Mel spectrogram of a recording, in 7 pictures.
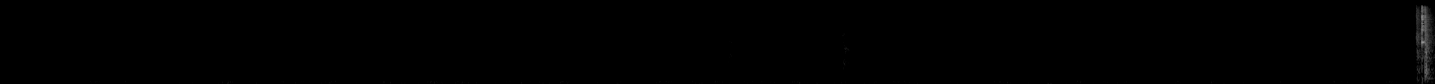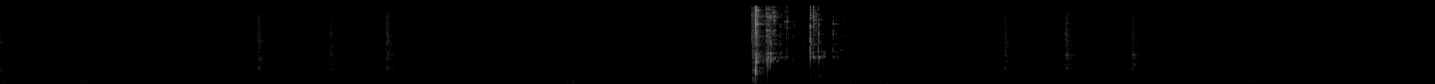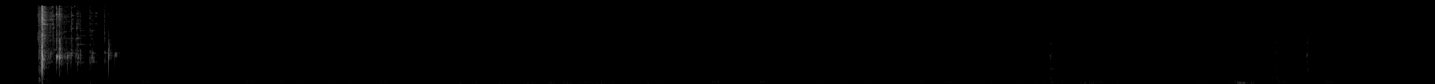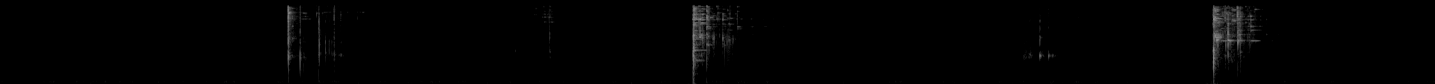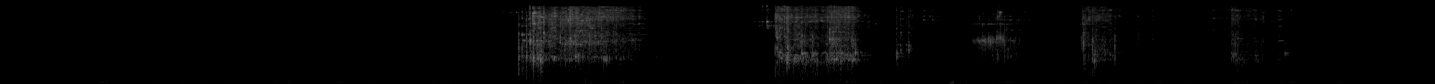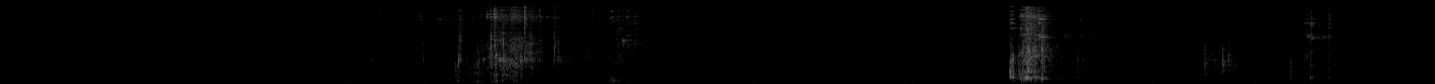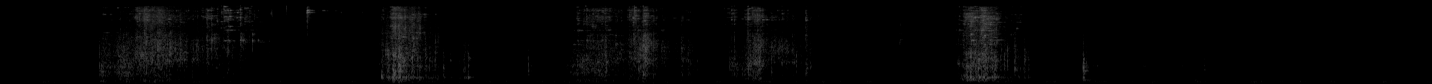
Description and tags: Lower velocity strikes to emphasize the falling glass sound and not so much the spray into the blast screen behind. Also less percussive pulse from the gun itself. I tried all different angles on microphone to give different perspectives since I am stuck with mono for now... that's monophonic.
